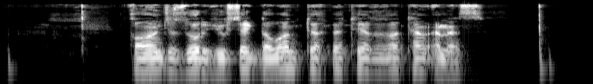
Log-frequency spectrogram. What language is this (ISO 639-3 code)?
uig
